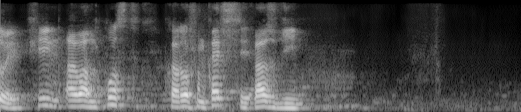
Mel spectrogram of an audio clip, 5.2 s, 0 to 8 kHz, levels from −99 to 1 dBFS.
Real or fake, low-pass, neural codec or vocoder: fake; 7.2 kHz; codec, 16 kHz, 2 kbps, X-Codec, HuBERT features, trained on general audio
